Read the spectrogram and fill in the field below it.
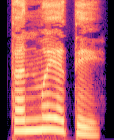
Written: ತನ್ಮಯತೆ

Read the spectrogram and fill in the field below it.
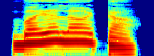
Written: ಬಯಲಾಟ

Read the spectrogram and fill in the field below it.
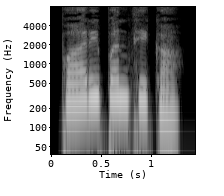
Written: ಪಾರಿಪಂಥಿಕ

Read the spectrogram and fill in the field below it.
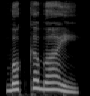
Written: ಬೊಕ್ಕಬಾಯಿ

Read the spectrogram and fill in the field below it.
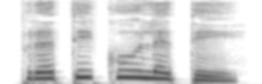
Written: ಪ್ರೋತ್ಕಲಿತ

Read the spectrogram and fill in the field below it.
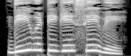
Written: ದೀವಟಿಗೆ ಸೇವೆ

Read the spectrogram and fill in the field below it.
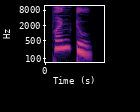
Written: ಪಿಂಡ

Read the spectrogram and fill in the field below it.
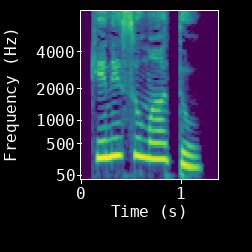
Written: ಕಿನಿಸುಮಾತು

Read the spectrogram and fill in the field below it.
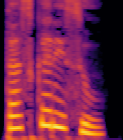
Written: ತಸ್ಕರಿಸು

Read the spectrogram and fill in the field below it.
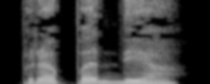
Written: ಪಾರಪತ್ಯ

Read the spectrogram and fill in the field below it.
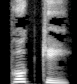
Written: ಪೊಕ್ಕಿ

